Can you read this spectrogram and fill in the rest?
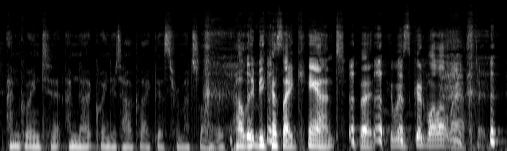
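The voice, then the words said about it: Low, deep dulcet radio voice. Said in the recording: “I feel like I have to use my low dulcet tones when I'm talking ... It's the NPR voice.”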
